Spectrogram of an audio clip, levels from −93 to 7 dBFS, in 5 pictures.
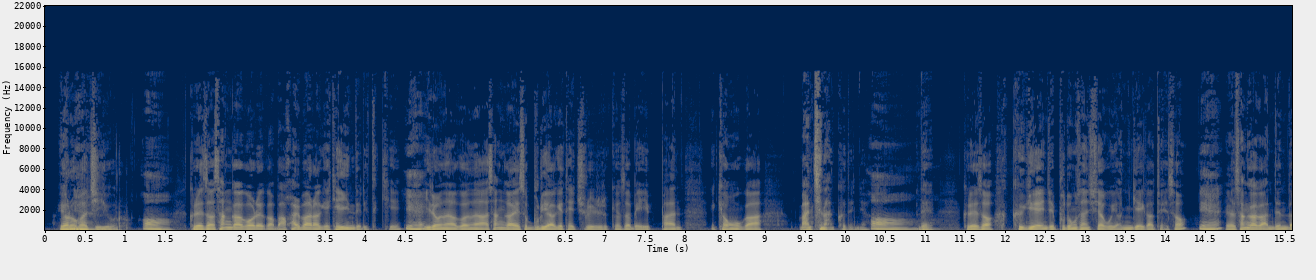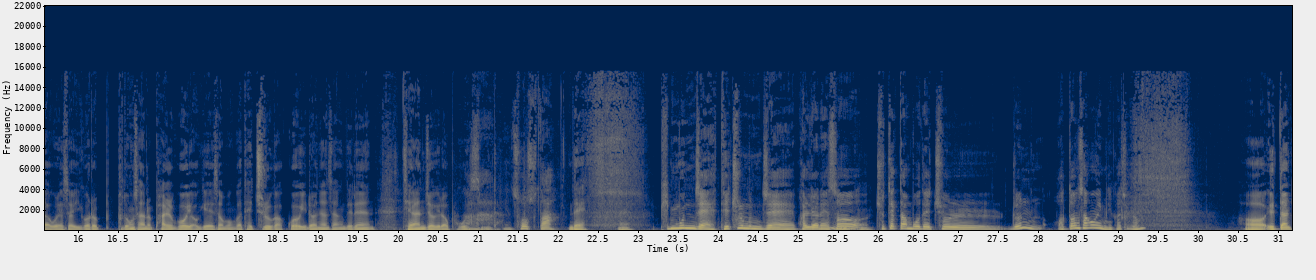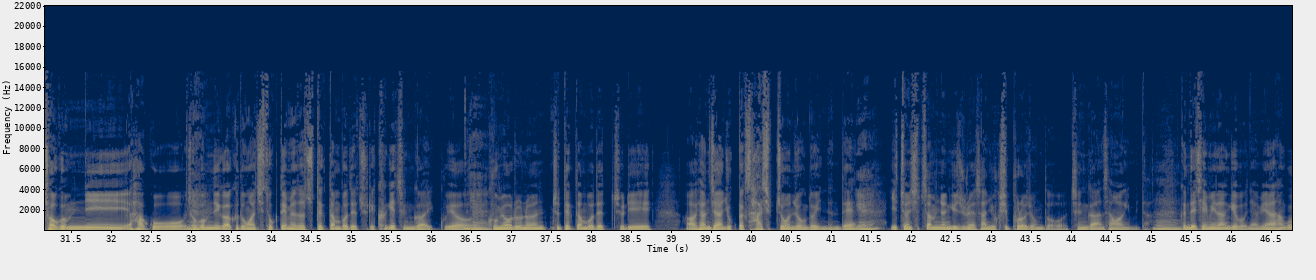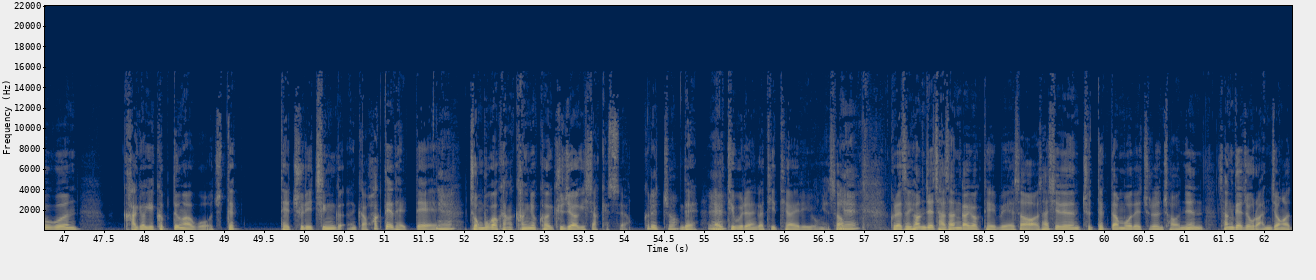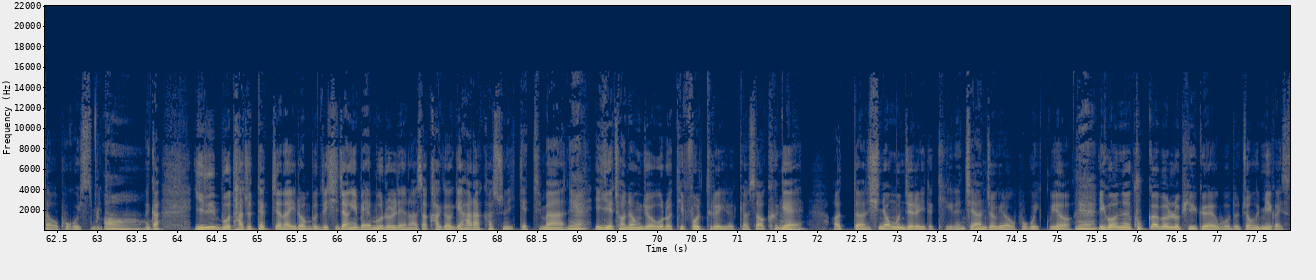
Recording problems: none

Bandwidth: 15.5 kHz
